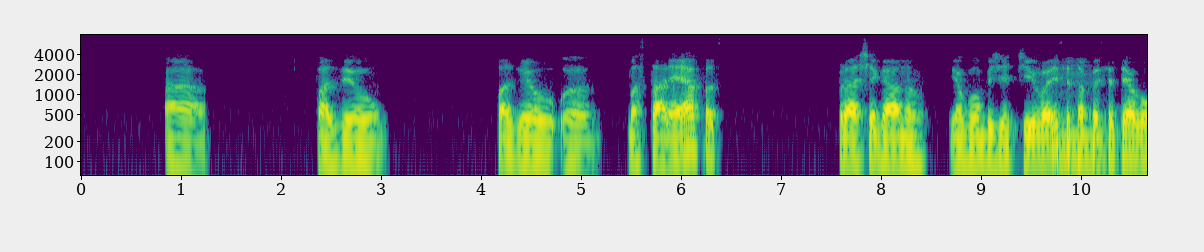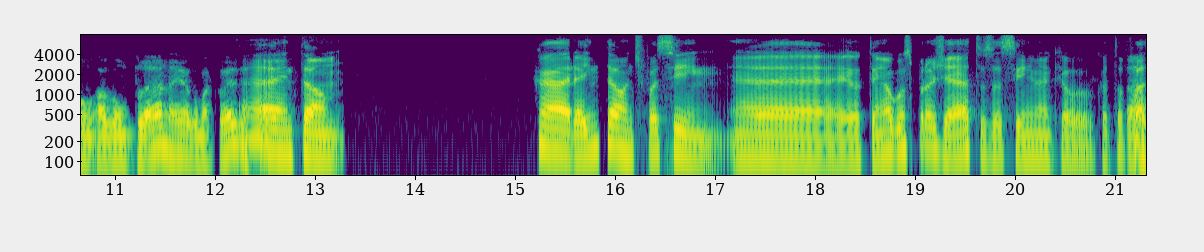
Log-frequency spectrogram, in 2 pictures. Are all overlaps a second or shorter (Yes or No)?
Yes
